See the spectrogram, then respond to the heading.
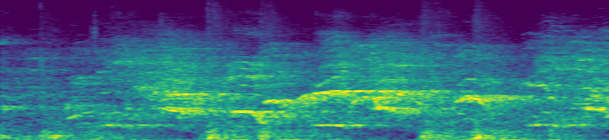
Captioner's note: chanting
